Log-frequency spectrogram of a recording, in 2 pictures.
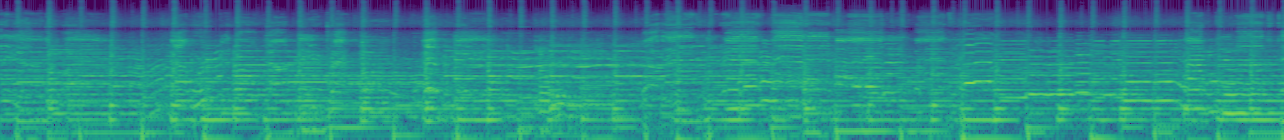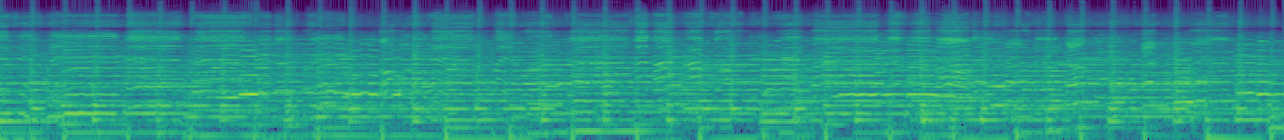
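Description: Live country band playing a song, with fiddle, mandolin, guitar and steel guitar, and a man singing lead.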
